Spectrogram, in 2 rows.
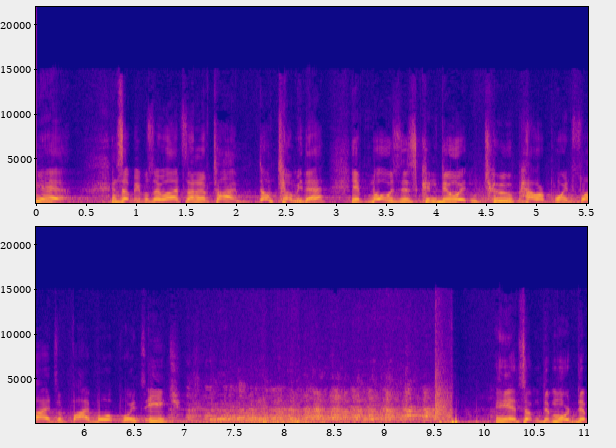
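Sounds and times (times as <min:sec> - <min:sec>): audience laughing: 0:06.8 - 0:10.3.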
